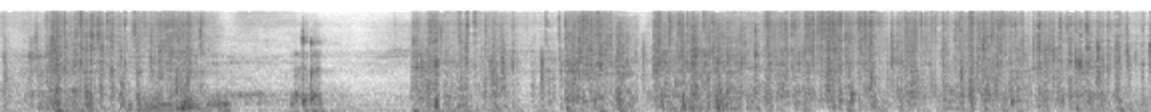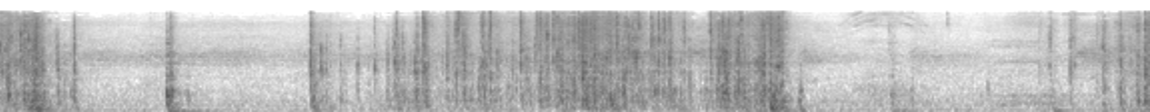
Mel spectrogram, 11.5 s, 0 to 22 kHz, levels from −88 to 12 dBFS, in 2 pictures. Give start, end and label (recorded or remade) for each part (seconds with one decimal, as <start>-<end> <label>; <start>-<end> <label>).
0.0-2.8 remade; 2.8-3.7 recorded; 3.7-5.8 remade; 5.8-11.5 recorded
